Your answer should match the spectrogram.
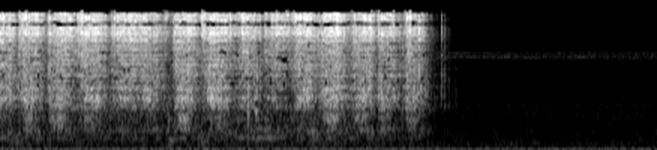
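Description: Dry mung beans being stirred while roasting in a hot pan with wooden chopsticks: a dense rattling and scraping of the beans against the pan, which stops abruptly about four seconds in.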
